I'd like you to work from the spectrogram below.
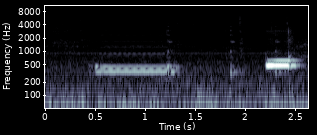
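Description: Telephone number being dialed, heard as two steady electronic tones: a faint tone lasting under a second, then after a gap a shorter, louder beep, with low background hiss throughout.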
